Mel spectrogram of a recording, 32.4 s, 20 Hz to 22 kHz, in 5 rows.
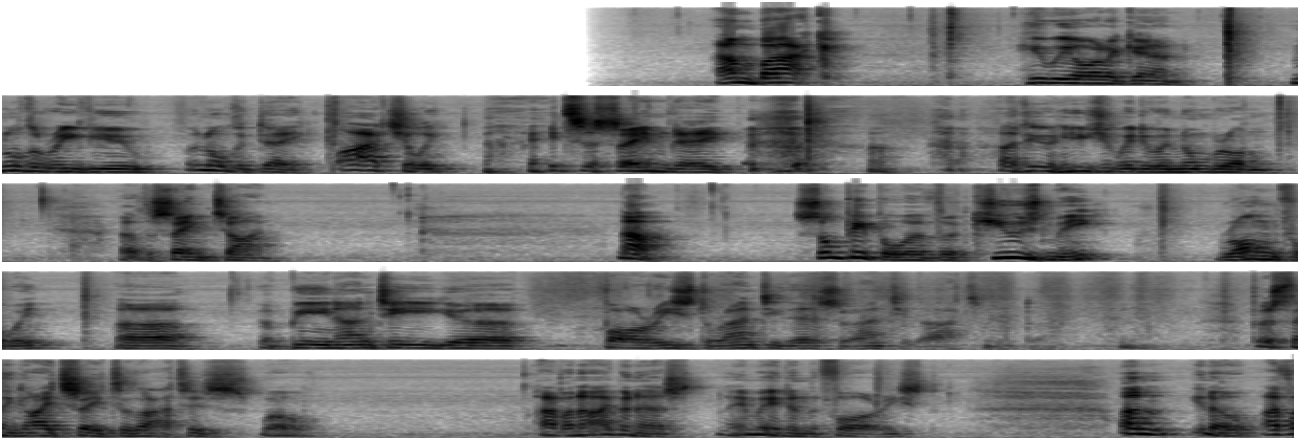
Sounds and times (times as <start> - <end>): Speech: 3.5 - 4.3, 5.1 - 14.4, 16.0 - 25.1, 25.7 - 27.6, 28.6 - 30.6, 31.5 - 32.3.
